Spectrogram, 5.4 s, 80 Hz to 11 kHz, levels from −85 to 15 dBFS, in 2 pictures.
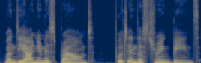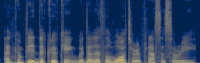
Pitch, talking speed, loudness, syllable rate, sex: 220 Hz, 225 wpm, -18 LUFS, 6.1 syllables/s, female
